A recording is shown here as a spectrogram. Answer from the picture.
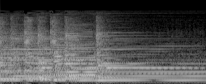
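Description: Acoustic guitar strumming the closing chords of the song, the last strum about a second in, then left to ring and slowly fade.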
